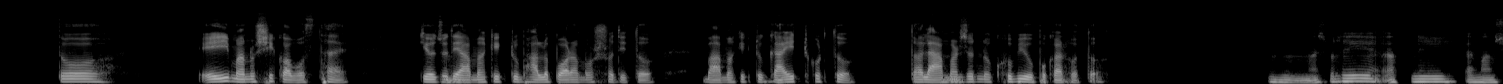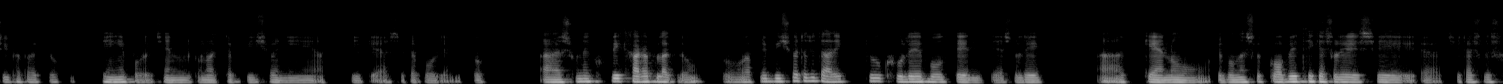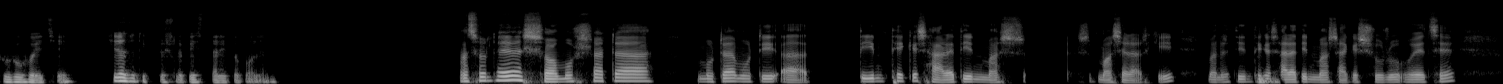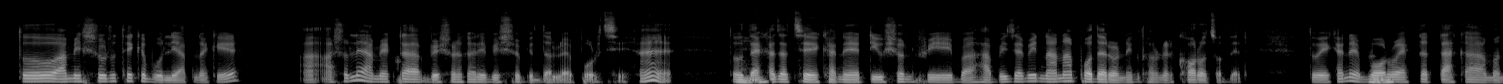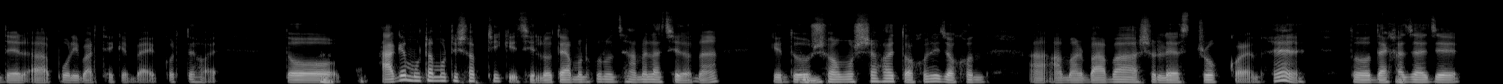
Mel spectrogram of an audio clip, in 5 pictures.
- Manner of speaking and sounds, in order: tapping; unintelligible speech; unintelligible speech
- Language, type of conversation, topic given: Bengali, advice, আর্থিক চাপ বেড়ে গেলে আমি কীভাবে মানসিক শান্তি বজায় রেখে তা সামলাতে পারি?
